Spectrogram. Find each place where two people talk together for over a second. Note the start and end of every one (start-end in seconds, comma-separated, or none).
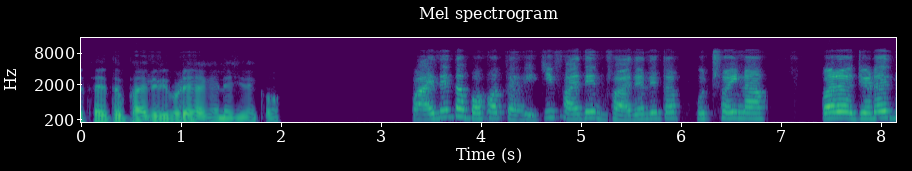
none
